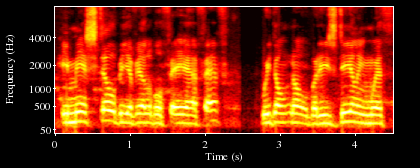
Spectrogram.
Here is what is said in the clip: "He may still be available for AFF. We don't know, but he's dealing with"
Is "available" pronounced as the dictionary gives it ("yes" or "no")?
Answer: yes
